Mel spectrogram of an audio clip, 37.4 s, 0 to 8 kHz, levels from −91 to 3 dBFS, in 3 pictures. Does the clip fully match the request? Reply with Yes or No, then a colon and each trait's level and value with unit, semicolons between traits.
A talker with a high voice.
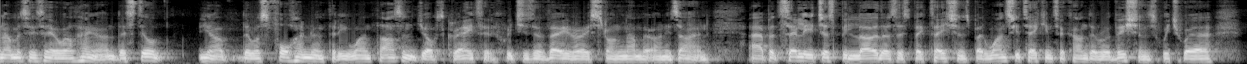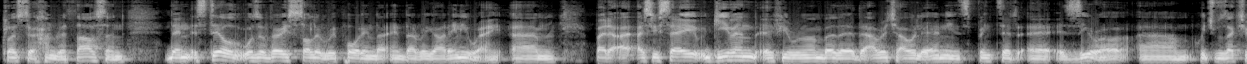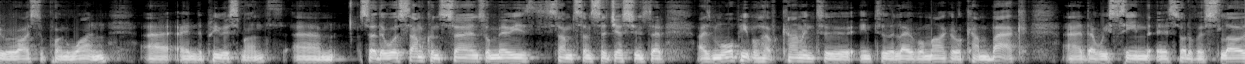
No: very low, 95 Hz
